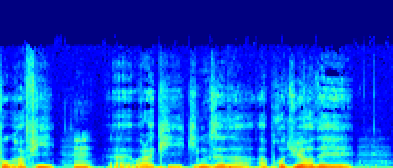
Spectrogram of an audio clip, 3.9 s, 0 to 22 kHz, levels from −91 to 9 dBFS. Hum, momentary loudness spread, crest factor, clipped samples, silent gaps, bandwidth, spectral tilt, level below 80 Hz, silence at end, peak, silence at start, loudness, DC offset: none; 12 LU; 16 dB; under 0.1%; none; 14.5 kHz; -8 dB/octave; -30 dBFS; 0 s; -2 dBFS; 0 s; -21 LUFS; under 0.1%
